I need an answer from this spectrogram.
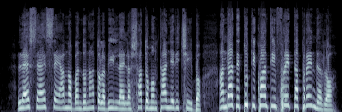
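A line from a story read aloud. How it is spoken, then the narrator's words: Excited shouting. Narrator (Italian): gridando tutto eccitato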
